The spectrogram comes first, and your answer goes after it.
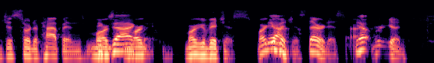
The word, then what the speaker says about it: Margevicius: I'm gonna forget how to pronounce his name. It's gonna haunt me. Margevicius. There you go. There you go. Margevicius.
